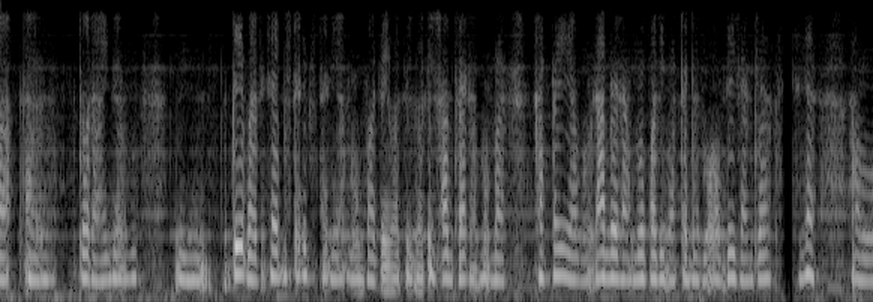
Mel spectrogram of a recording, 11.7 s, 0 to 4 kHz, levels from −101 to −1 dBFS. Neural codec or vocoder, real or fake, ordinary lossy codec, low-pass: codec, 24 kHz, 1 kbps, SNAC; fake; none; 3.6 kHz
